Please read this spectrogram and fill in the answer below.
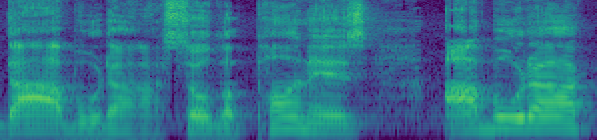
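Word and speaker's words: Dabura: of course Doras is dabra even though it's dbor in the English dub it's supposed to be pronounced daura so the pun is abura daura it's all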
